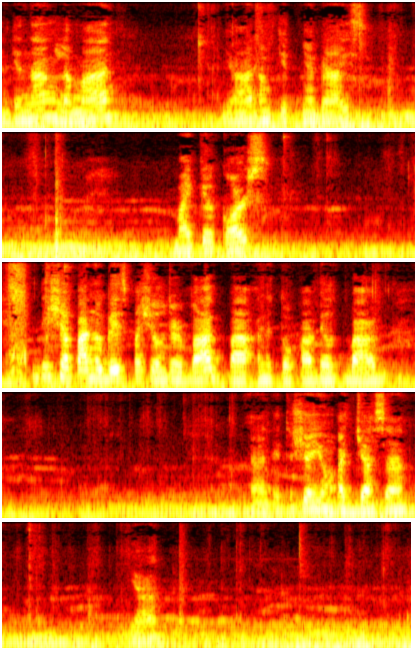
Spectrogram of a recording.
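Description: A handbag's material rustles as it is handled.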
